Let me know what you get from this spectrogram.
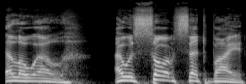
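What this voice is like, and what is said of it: Dramatic reading in British-sounding accent. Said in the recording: “Why does she have an accent? ... It's a dramatic reading. ... It sounds like ... Battlefield Britain in the building.”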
